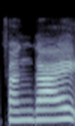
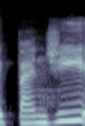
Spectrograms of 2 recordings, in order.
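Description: First: "fungi" said as FUN-guy; FUN-guy pronunciation. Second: "fungi" said as FUN-jee; FUN-jee pronunciation. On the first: Host giving her usual way of saying it, "fungi" as FUN-guy. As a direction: say "fungi" with a hard g, ending like "guy". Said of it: "I've always called it fungi". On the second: Host quoting the film's way, "fungi" as FUN-jee. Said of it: "that film where they say fungi". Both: Shown as a demonstration.

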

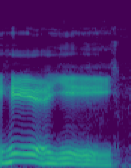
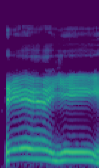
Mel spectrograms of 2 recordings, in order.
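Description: First: Town crier. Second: High ringing town crier call. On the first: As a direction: finish the proclamation calmly. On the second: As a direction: announce it to the whole square. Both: Acted. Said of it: "he is dressed as Ben Franklin".

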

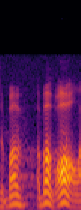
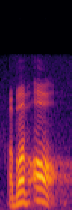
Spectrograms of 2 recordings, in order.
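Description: First: Said in the usual way. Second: Above all said louder with weight on all; emphatic above all. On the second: Shown as a demonstration. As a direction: lean hard into all in Above all. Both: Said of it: "actually, priority is here".

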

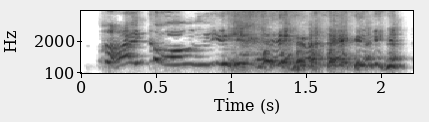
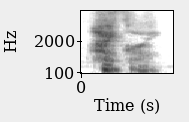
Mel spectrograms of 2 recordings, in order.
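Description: First: Very high, laughing "Hi, Chloe"; mock awkward squeak. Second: Much softer, shy little hi; timid mumbled hi. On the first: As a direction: squeak it out like a nervous teen. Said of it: "Like this". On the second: Retold or imitated. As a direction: barely get the name out, shrinking. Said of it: "slinks behind her and he's like".

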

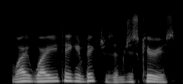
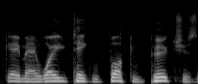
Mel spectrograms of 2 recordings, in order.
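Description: First: Calm, even, curious asking; polite question. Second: Rude demand. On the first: Retold or imitated. To the towing guy photographing his car: polite curiosity. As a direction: keep it friendly and harmless. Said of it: "with a perfect tone". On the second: Shown as a demonstration. To the towing guy, the rude version he didn't use: hostile. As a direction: snap it at him like a picked fight. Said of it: "I didn't, like".

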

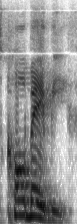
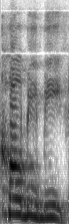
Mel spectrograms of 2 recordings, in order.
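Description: First: Kobe said as KOH-bay; Koh-bay pronunciation. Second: Kobe said as KOH-bee, slowly; Koh-bee pronunciation. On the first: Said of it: "That's not how it's pronounced". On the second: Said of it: "difference between how things spelled". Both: Shown as a demonstration.

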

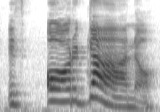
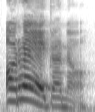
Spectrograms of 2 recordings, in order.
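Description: First: Put-on loud Italian-accented "oregano", or-e-GAH-no; hammed-up Italian accent; mock Italian accent. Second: Loud "oregano" as o-REG-a-no; emphatic comeback, "oregano" stressed on the second syllable; defiant American oregano. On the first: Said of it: "do it with an Italian accent". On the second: Retold or imitated. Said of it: "I can do that too".

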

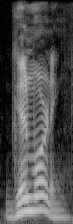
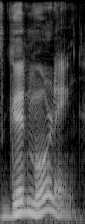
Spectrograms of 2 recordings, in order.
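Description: First: Anchor voice. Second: Said in the usual way. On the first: Shown as a demonstration. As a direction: say it like a morning news anchor. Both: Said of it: "what was that anchor voice?".

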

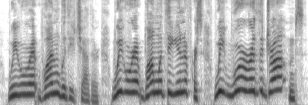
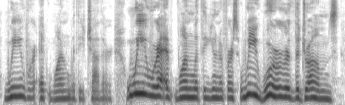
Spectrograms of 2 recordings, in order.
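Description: First: Mock her blissful drum trance; soaring high ecstatic build; rising rapture. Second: Rising rapture. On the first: Husband echoes her rapture. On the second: Retold or imitated. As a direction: swell with blissful wonder. Building rapture of drumming.

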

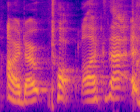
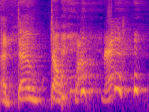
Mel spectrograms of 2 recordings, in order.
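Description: First: Badly faked English accent, veering Cockney; hammy attempt at an English film-star accent; Cary Grant. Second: Very high, laughing fake English accent; botched Cary Grant accent. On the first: Cary Grant objecting to the imitation, shaky-aim Cockney-ish English accent. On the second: Host failing at the Cary Grant voice, high laughing English accent. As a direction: squeal it in a badly faked Cockney accent. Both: Shown as a demonstration. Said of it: "I can't do the voice".

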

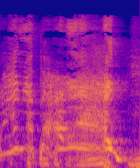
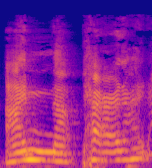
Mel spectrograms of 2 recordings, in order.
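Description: First: Screeching "I'm not paranoid" way up high; shrill high shriek of "paranoid"; unhinged shout. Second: High, slow, tight denial of "paranoid"; high slow insistent denial. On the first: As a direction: lose it and shriek the denial. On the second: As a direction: deny it through clenched calm. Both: Retold or imitated. Nancy denying being paranoid.

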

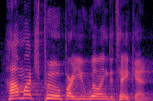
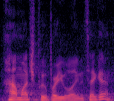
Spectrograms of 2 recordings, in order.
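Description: First: Loud, laughing, high-pitched question. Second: Serious repeat. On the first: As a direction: ask it while still cracking up. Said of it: "that sounds funny, right?". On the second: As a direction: drop the laugh and mean it. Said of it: "to a certain extent". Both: Real, not acted.

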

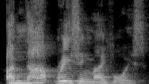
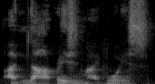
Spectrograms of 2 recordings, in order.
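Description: First: Higher-pitched, mock-heated protest; raised-voice denial. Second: Very soft, low, controlled denial; feigned calm. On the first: Husband denying it mid-conflict, mock raised voice. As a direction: insist it with a slightly raised voice. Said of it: "you actually raised your voice". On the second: Acted. Husband answering wife in conflict, softly feigned calm. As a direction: drop to a hushed, over-calm murmur. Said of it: "you actually say it with calmness".

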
